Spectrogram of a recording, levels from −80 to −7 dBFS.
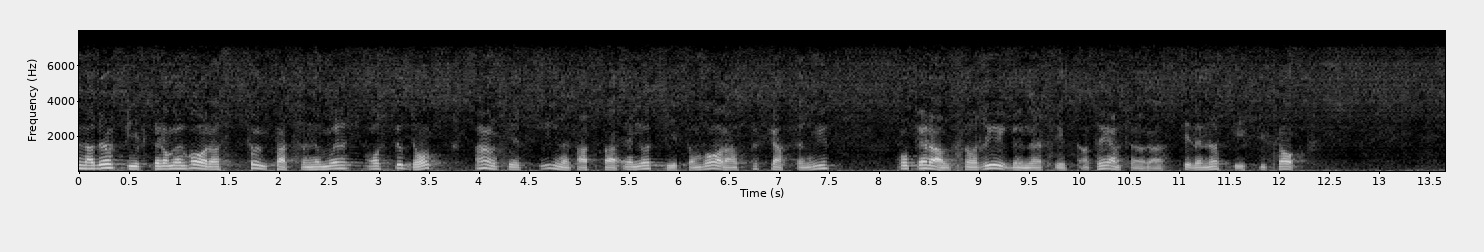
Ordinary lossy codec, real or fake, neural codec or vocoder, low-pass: none; fake; codec, 16 kHz, 2 kbps, FreqCodec, larger model; 7.2 kHz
